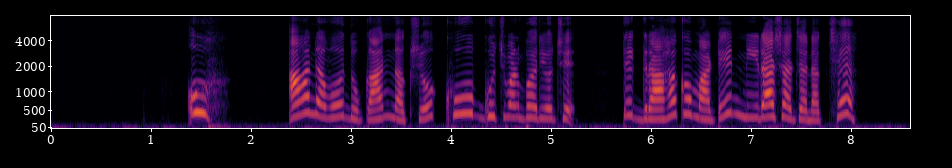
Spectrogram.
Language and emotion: Gujarati, disgusted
